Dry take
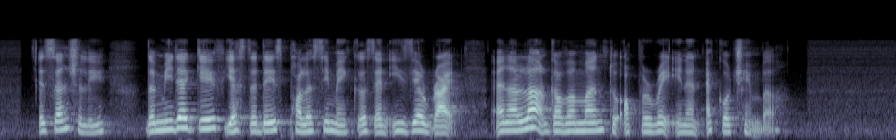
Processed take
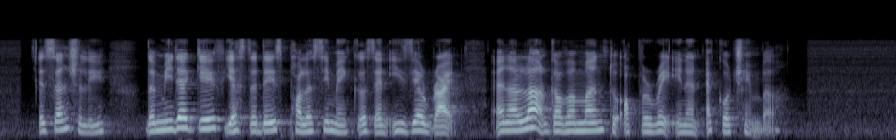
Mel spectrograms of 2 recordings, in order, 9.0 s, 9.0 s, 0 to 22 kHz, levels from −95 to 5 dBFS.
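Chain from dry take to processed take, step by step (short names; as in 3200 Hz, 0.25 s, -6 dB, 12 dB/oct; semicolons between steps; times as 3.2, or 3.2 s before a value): high shelf 3300 Hz +11 dB; gain -8.5 dB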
